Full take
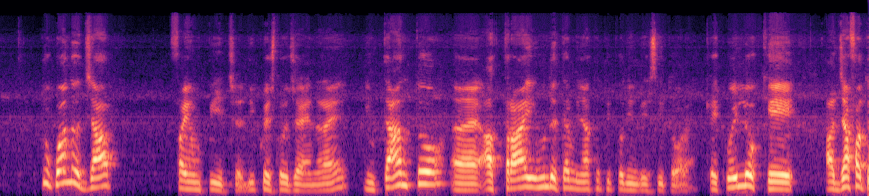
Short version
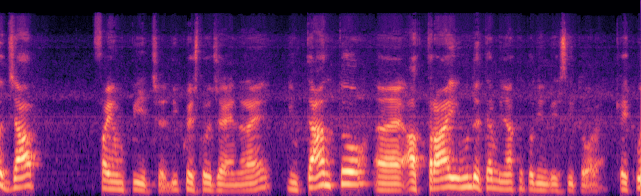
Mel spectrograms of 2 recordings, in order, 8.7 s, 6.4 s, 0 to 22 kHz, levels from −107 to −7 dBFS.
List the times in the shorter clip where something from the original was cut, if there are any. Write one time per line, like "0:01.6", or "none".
0:05.3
